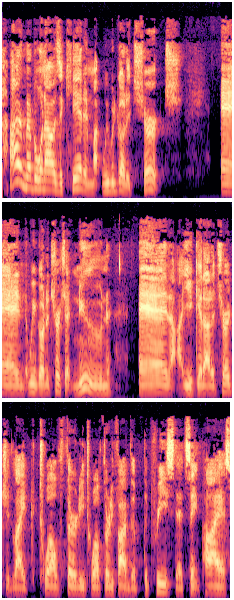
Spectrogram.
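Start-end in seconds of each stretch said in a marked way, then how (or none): none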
